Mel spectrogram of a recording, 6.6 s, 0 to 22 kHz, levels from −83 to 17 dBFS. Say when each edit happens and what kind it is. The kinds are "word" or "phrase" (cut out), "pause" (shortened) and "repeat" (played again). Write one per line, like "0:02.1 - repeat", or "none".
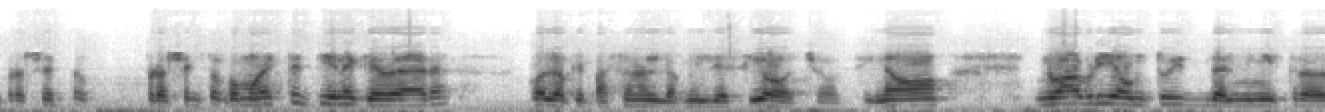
none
